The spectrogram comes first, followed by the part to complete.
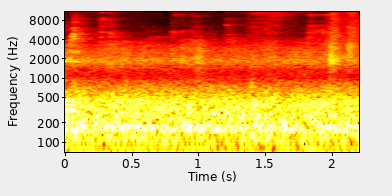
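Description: Dry-erase marker writing on a whiteboard, faint scratching strokes over a steady background hum in the room.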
